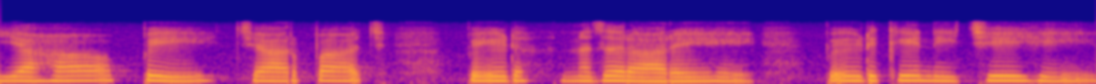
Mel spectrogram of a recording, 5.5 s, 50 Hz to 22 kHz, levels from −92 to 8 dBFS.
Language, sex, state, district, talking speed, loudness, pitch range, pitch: Hindi, female, Odisha, Khordha, 140 wpm, -14 LUFS, 210-225 Hz, 215 Hz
